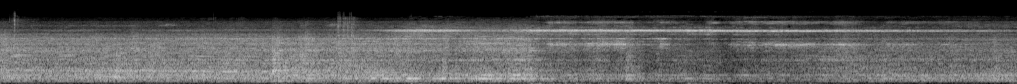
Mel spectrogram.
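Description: A diesel train rumbles slowly past close by.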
